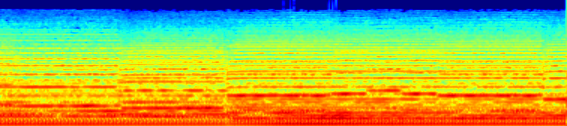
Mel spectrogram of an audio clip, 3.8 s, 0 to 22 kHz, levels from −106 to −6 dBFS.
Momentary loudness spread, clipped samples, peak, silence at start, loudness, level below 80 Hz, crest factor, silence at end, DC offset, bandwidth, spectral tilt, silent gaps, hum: 3 LU; under 0.1%; 0 dBFS; 0 s; -13 LUFS; -26 dBFS; 12 dB; 0 s; under 0.1%; 10.5 kHz; -6.5 dB/octave; none; none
